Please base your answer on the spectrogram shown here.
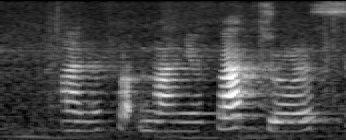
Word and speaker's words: manufacturers: No, remember, cuando tienes el ture, se pronuncia chair. Por ejemplo, culture, cultured. Yeah, so digo manufacture. Ahora le agrego la S.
